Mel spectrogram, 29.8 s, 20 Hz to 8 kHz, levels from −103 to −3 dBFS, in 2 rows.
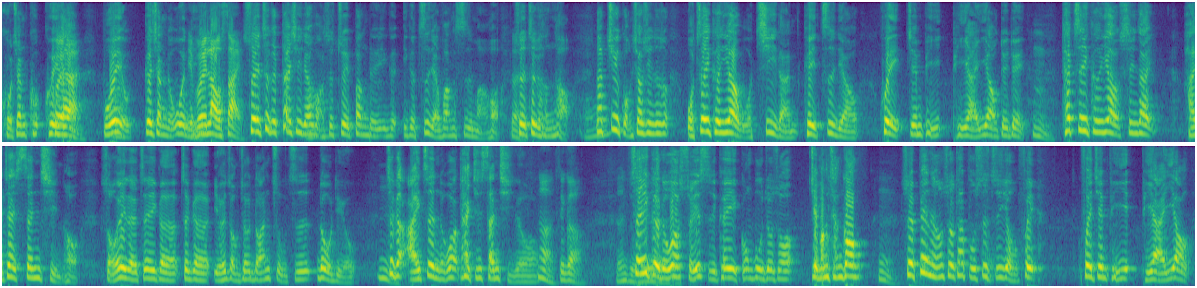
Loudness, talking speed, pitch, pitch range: -17 LUFS, 315 characters per minute, 200 Hz, 175-230 Hz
